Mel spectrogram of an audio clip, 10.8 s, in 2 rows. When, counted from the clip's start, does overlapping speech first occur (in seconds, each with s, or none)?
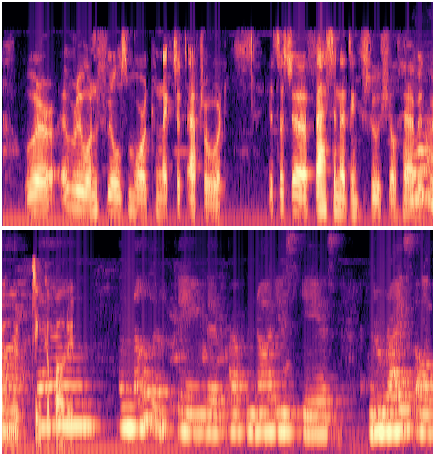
5.1 s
